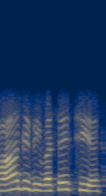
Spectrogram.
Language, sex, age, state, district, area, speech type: Maithili, female, 18-30, Bihar, Madhepura, rural, conversation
